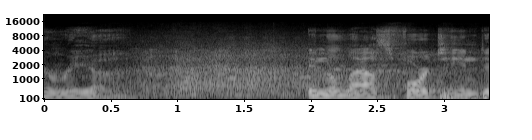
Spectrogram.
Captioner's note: audience laughing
